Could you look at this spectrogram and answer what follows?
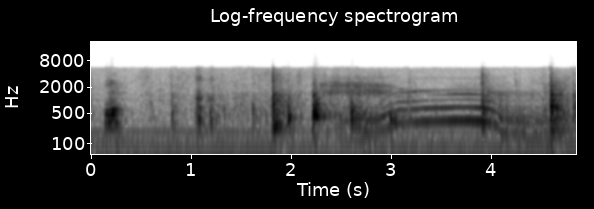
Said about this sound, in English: It's just a harmless little kitten.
